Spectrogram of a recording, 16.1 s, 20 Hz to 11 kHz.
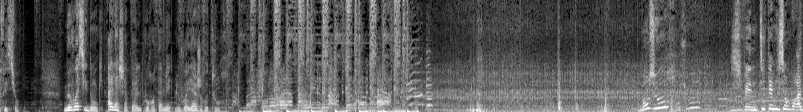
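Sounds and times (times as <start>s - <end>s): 
speech: 0.0s - 5.9s, 12.8s - 16.0s
car engine idling: 4.4s - 16.0s
busy tonal sounds: 12.4s - 16.0s.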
